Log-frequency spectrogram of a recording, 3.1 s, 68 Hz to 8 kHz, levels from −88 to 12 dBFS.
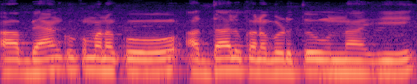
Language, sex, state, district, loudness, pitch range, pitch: Telugu, male, Telangana, Hyderabad, -13 LUFS, 135-145 Hz, 140 Hz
